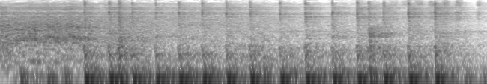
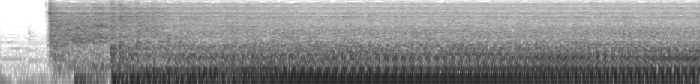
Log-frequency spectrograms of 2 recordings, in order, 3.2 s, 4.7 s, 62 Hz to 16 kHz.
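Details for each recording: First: Grandpa's Harley-Davidson, off the road over 15 years, running during restoration: lumpy uneven low thumping about three beats a second with irregular exhaust pops as it dies off; owner says it needs fixing, cause unclear. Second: Grandpa's Harley-Davidson V-twin, off the road 15+ years, restarted after the oil check valve ball fix: catches within a second and settles into a deep, steady lumpy beat for about eight seconds, then eases down. Better than before but not great; oil still looks aerated.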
